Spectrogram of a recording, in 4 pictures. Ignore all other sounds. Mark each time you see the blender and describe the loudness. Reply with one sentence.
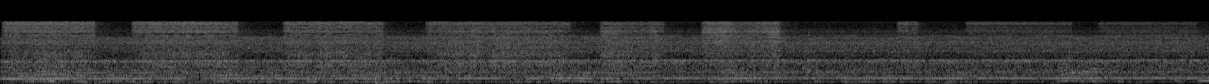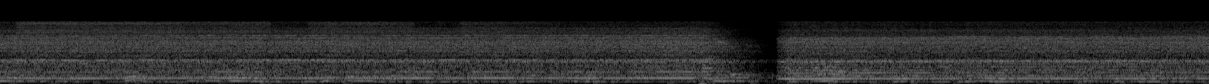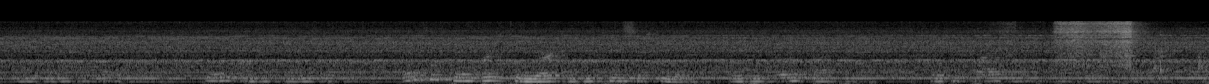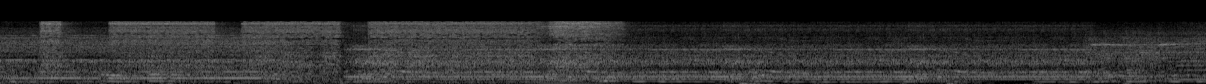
The blender can be heard from 0.0 to 48.2 s, at a steady volume.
